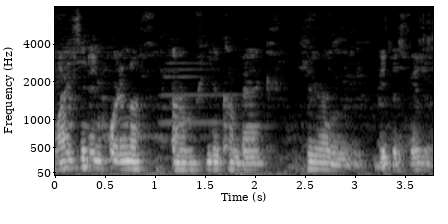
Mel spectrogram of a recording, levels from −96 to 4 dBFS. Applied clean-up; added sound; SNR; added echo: classical method WPE with log-MMSE.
